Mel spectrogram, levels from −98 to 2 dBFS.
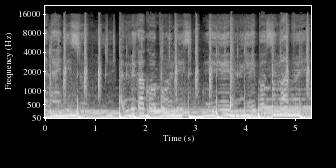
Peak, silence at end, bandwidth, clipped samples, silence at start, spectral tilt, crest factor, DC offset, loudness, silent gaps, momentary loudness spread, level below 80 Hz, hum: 0 dBFS; 0 s; 17 kHz; under 0.1%; 0 s; -6 dB/octave; 10 dB; under 0.1%; -12 LUFS; none; 3 LU; -14 dBFS; none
